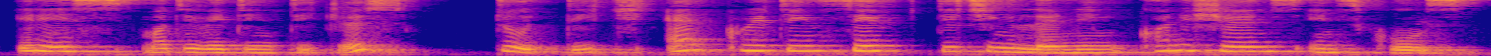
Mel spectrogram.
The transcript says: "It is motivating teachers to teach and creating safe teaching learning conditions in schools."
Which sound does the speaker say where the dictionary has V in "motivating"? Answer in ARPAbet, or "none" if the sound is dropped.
V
